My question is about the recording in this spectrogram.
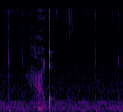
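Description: A soft, breathy voice sound about half a second in, then a sharp click near one second, with faint light ticks of a stylus writing on a tablet screen.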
